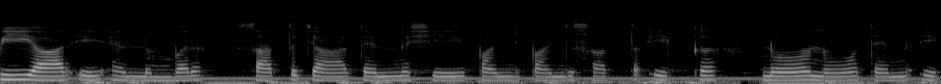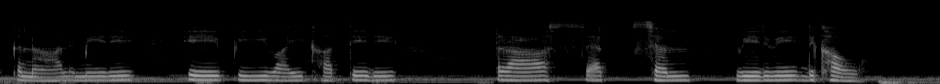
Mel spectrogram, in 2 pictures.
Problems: constant background noise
